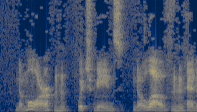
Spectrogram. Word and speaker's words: Namor: There really isn't a Namor thing that we can point people towards.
